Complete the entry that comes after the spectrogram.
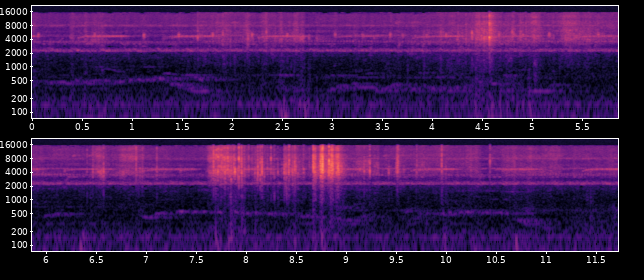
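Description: Faint ambience: a steady high whine with a short chirp repeating at an even pace throughout, and a brief burst of rustling about eight seconds in.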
